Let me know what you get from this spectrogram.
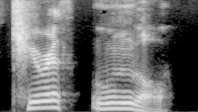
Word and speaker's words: Cirith Ungol: We've always pronounced CIRITH, UNGOL, the band. apparently, according to J.R. Tolkien, the correct pronunciation, I don't know if you've ever heard this before, it's CIRITH UNGOL, which I was like, I never knew that. So we've definitely Americanized that, let's say, to CIRITH UNGOL.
